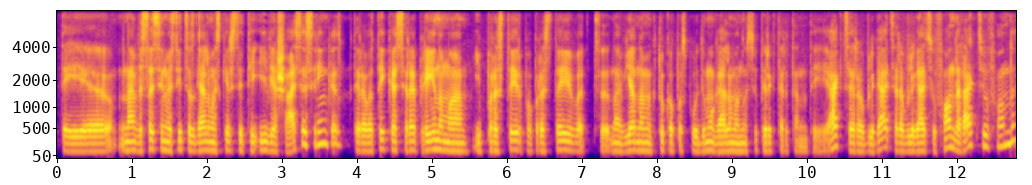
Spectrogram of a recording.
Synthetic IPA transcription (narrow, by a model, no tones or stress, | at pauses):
t̪ɐɪnɐʋʲɪsɐsɪnʲʋʲɛsʲtʲɪtt͡s̪ʲɪjɛsɡɑːlʲɪmɐsʲkʲɪɾʲsʲt̪ʲɪt̪ʲɪʔiːʋʲiɛʃɑ̰ːsʲɛsɾʲɪŋkɐst̪ɐɪɾɐʋɐt̪ɐɪkɐsiːɾɐpʲɾʲɪɛɪnɐmɐiːpɾɐst̪ɐɪɪɾpɐpɾɐst̪ɐɪʋɐ̰t̪nɐʋʲiɛnoːmʲɪkt̪ʊkoːpɐspoʊd̪ʲɪmʊɡɑːlʲɪmɐnʊsʲɪpʲɪɾkt̪ʲɐ̰rt̪ʲɛ̰nt̪ɐ̰ɪɑ̰ːk̚t̪ʲɪjɛɐɾoːblʲɪɡɑːt̪sʲɪjɛɐɾoːbʲlʲɪɡɑːt̪sʲɪjuːfoːnd̪ɐɪɾɑːk̚t̪t͡ssʲɪjuːfoːnd̪ɐ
